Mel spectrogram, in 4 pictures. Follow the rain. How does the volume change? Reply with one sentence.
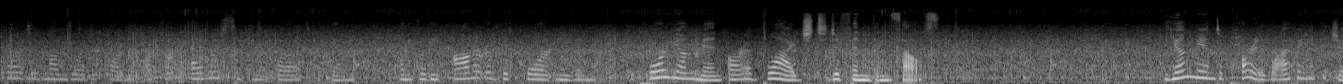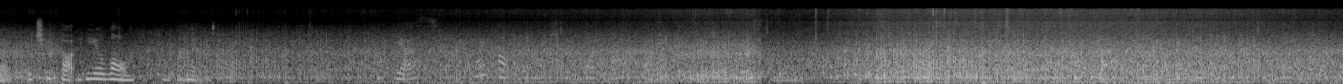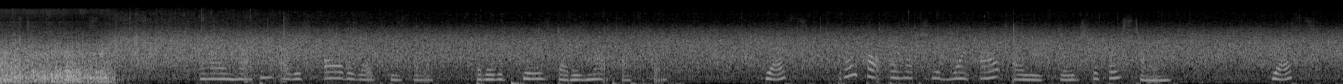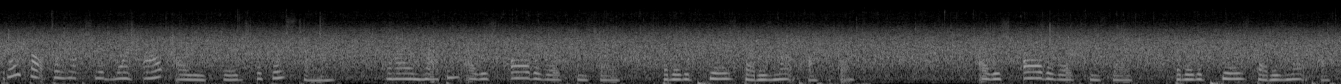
The volume of the rain goes up, then down.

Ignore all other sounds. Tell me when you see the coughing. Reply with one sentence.
The coughing can't be heard in this clip.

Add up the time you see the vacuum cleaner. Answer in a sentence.
You can't hear the vacuum cleaner here.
